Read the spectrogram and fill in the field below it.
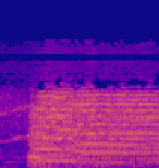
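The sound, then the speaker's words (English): An ambulance siren wails at night by a river, in a loud, sustained, harmonically rich tone that swells in abruptly after a quiet moment and holds steady for nearly two seconds, with no one talking. “Then to the whispered, muffled sounds of the night in the river is added the furied lament of the siren and the attendance of the dead and the dying in there.”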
